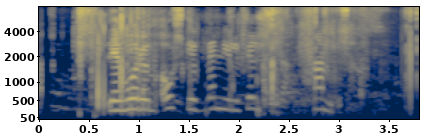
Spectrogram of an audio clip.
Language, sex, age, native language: Icelandic, male, 12, Icelandic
